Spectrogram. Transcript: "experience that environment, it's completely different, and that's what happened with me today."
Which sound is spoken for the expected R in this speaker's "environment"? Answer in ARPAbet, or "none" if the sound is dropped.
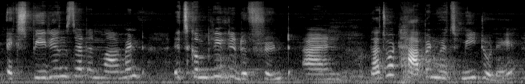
none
